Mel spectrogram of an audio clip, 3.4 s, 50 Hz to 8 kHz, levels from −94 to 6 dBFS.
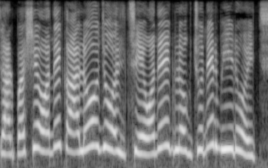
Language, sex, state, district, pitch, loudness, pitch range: Bengali, female, West Bengal, Jalpaiguri, 360 Hz, -10 LUFS, 315-405 Hz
